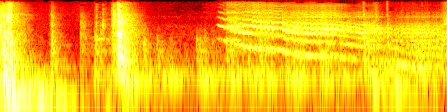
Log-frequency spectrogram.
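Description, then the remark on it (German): A few dull knocks on a wooden hut door, then a drawn-out creaking squeak as the door swings open. No one speaks. “Und ich hatte das nicht erwartet, als ich an die Hüttentür klopfte.”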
